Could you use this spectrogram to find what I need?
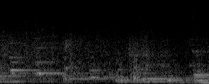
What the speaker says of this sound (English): Nice that it's raining.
